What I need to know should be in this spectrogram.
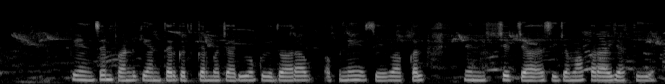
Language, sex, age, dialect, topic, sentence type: Hindi, female, 60-100, Kanauji Braj Bhasha, banking, statement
